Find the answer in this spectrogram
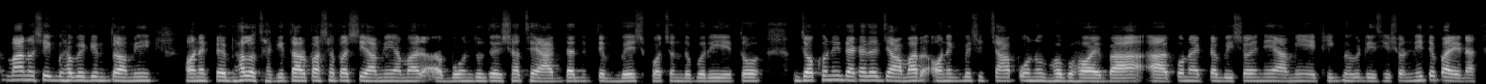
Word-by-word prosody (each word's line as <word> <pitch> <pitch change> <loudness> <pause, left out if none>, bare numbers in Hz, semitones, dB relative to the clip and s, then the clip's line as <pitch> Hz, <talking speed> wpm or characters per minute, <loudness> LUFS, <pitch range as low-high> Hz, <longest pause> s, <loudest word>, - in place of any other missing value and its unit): মানসিকভাবে 190 -3 +2
কিন্তু 180 0 -2
আমি 170 +2 -3 0.5
অনেকটাই 175 +1 +3
ভালো 195 +2 +6
থাকি। 160 +1 -4
তার 175 -1 +7
পাশাপাশি 175 0 0
আমি 160 +1 -5
আমার 160 0 +1 0.2
আ - - +3 0.2
বন্ধুদের 160 0 0
সাথে 160 0 -2 0.2
আড্ডা 145 +2 +1
দিতে 155 0 -5 0.2
বেশ 160 0 +3
পছন্দ 155 0 -4
করি। 155 0 0 0.3
তো 165 - +3 0.6
যখনই 205 +3 +2
দেখা 190 0 +2
যায় 190 -1 +1
যে - - +3
আমার 175 +2 +3 0.2
অনেক 165 0 -3
বেশি 175 0 -6
চাপ 170 -1 0 0.2
অনুভব 170 -1 -1 0.2
হয় 155 -1 +6
বা 150 -1 +6 0.3
আ - - +6 0.2
কোন 175 -1 -1
একটা 165 +1 -4
বিষয় 165 +1 -2
নিয়ে 165 0 -2
আমি 160 +2 -8 0.2
ঠিকভাবে 160 0 -6
decision 160 +1 -6
নিতে 190 +2 -2
পারি 165 -3 +5
না, 150 - -1
165 Hz, 165 wpm, -22 LUFS, 160-180 Hz, 0.6 s, তার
